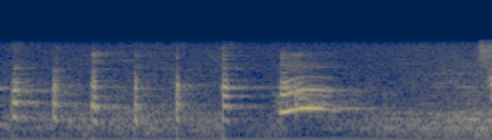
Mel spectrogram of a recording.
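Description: A person laughing in a quick run of high-pitched giggles, about five a second, ending in a louder drawn-out squeal of laughter.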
